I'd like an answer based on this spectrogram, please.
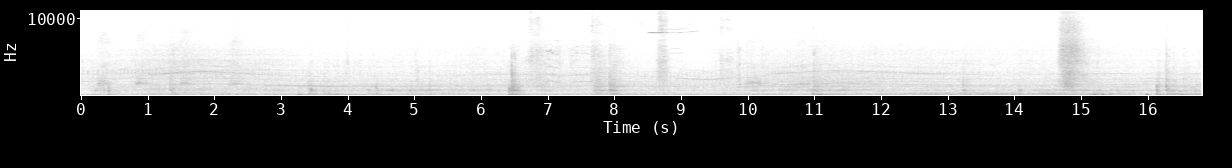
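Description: Garbage truck collecting bins: its engine revs up twice, with a whine that rises and falls, a few clunks, and a short air-brake hiss near the end.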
